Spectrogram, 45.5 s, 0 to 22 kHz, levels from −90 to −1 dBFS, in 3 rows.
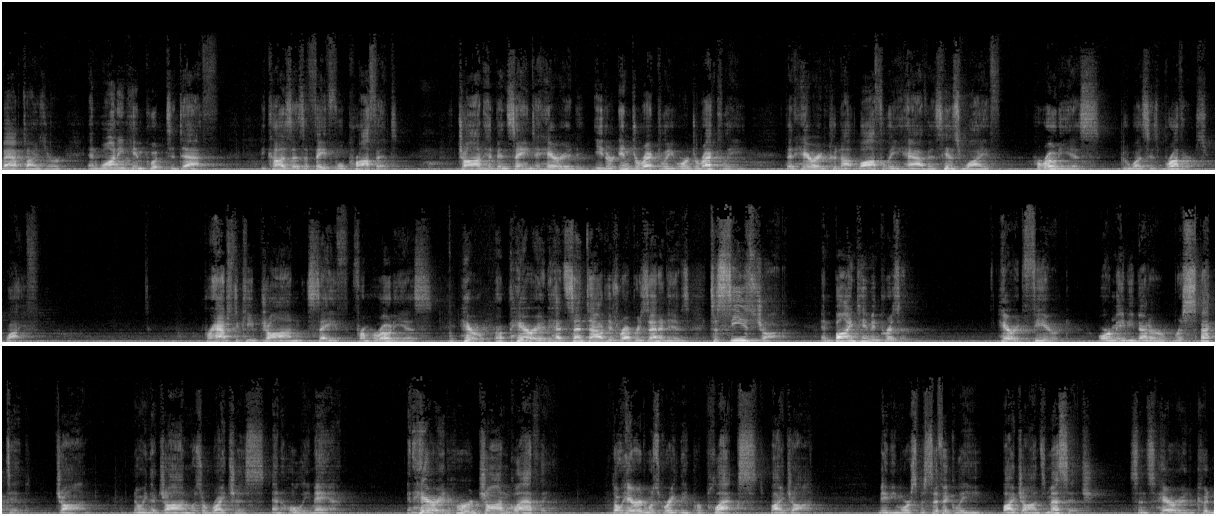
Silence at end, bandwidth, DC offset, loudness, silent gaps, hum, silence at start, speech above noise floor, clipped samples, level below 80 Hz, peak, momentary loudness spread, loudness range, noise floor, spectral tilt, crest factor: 0 s; 18 kHz; under 0.1%; -27 LUFS; none; none; 0 s; 22 dB; under 0.1%; -60 dBFS; -6 dBFS; 20 LU; 6 LU; -49 dBFS; -5.5 dB/octave; 22 dB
